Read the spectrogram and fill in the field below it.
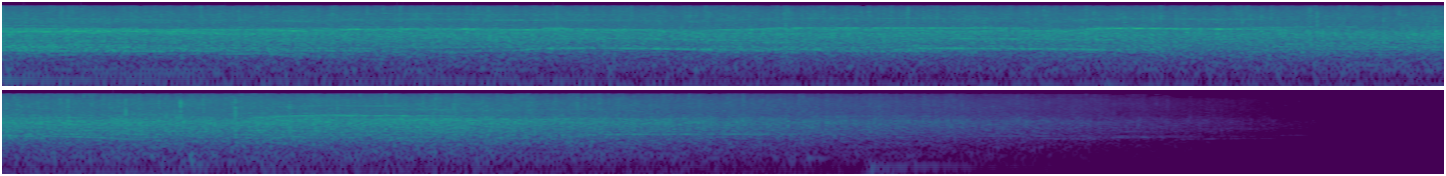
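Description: A large crowd applauds and cheers in a big echoing hall, then fades away.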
